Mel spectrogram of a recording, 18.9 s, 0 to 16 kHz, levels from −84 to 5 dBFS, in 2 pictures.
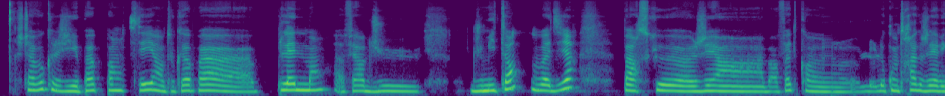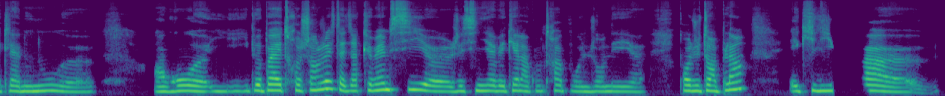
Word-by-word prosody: Je -, -, -10 dB
t'avoue 245 Hz, +1 st, +1 dB
que 250 Hz, -2 st, -1 dB
j'y 195 Hz, -1 st, 0 dB
ai -, -, +1 dB
pas 220 Hz, +5 st, 0 dB
pensé, 230 Hz, +1 st, 0 dB
en 215 Hz, -4 st, 0 dB
tout 190 Hz, 0 st, -7 dB
cas, 215 Hz, +3 st, 0 dB
pas 205 Hz, -5 st, -1 dB, 0.2 s
pleinement, 240 Hz, 0 st, +4 dB
à 185 Hz, -6 st, -9 dB
faire 205 Hz, +3 st, -3 dB
du 190 Hz, 0 st, -2 dB, 0.5 s
du 200 Hz, 0 st, +2 dB
mi-temps, 220 Hz, -, +3 dB
on 255 Hz, -, -2 dB
va 220 Hz, -2 st, +3 dB
dire, 300 Hz, +11 st, +2 dB, 0.5 s
parce 210 Hz, -3 st, 0 dB
que, 245 Hz, -, -3 dB, 0.3 s
heu, -, -, +2 dB
j'ai 200 Hz, +2 st, +1 dB
un, 190 Hz, -2 st, 0 dB
bah, 180 Hz, -, -6 dB
en -, -, -6 dB
fait, 225 Hz, +5 st, -5 dB
quand, 205 Hz, -, -5 dB
heu, 175 Hz, -1 st, -5 dB
le 190 Hz, +1 st, -8 dB
le 205 Hz, +2 st, -3 dB
contrat 220 Hz, +3 st, -1 dB
que 220 Hz, -, 0 dB
j'ai 205 Hz, +1 st, +1 dB
avec 195 Hz, -1 st, -1 dB
la 205 Hz, -2 st, 0 dB
nounou, 200 Hz, +2 st, +1 dB
heu, 175 Hz, 0 st, -7 dB, 0.6 s
en 185 Hz, 0 st, 0 dB
gros, 205 Hz, +3 st, +3 dB
heu, 185 Hz, -1 st, +1 dB
i -, -, -9 dB
i 190 Hz, +1 st, -5 dB
il -, -, -5 dB
peut 220 Hz, +1 st, +3 dB
pas 230 Hz, +2 st, +6 dB
être 220 Hz, 0 st, 0 dB
changé. 245 Hz, +7 st, +4 dB
C'est-à-dire 210 Hz, -7 st, -1 dB
que, 225 Hz, -, 0 dB
même 240 Hz, +3 st, +5 dB
si, 255 Hz, -1 st, +2 dB
heu, 190 Hz, -3 st, +1 dB
j'ai 190 Hz, +2 st, -2 dB
signé 210 Hz, +3 st, 0 dB
avec 200 Hz, -2 st, -1 dB
elle 220 Hz, -, +1 dB
un 195 Hz, -, -2 dB
contrat 200 Hz, +2 st, -6 dB
pour 195 Hz, -2 st, -7 dB
une 180 Hz, -1 st, -1 dB
journée, 185 Hz, 0 st, -3 dB
heu, -, -, -9 dB, 0.4 s
pour 215 Hz, -, +3 dB
du 205 Hz, -1 st, +3 dB
temps 210 Hz, -2 st, +3 dB
plein 260 Hz, +8 st, +2 dB, 0.4 s
et 195 Hz, -, 0 dB
qu'il 205 Hz, +3 st, 0 dB
y 210 Hz, -, +3 dB
ait -, -, -2 dB, 0.3 s
pas, 190 Hz, -5 st, +1 dB
heu, 125 Hz, -3 st, -21 dB
205 Hz, 235 wpm, -20 LUFS, 190-225 Hz, 0.6 s, pas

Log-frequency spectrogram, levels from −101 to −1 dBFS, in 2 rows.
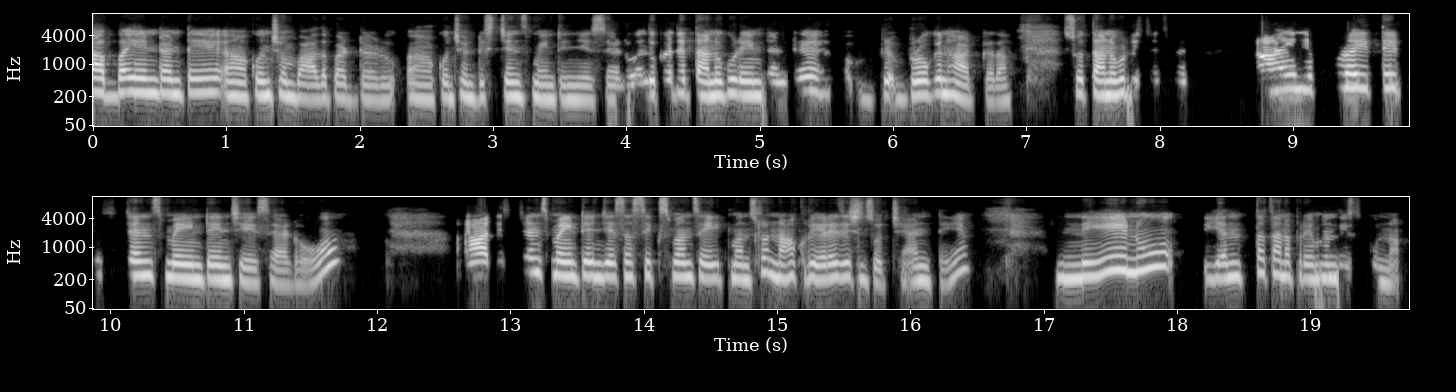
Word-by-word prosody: అబ్బాయి 250 Hz, +5 st, +4 dB
ఏంటంటే 240 Hz, 0 st, +1 dB, 0.2 s
ఆహ్ 205 Hz, -1 st, +1 dB
కొంచెం 215 Hz, 0 st, +1 dB
బాధ 180 Hz, 0 st, -2 dB
పడ్డాడు. 175 Hz, -2 st, -7 dB, 0.2 s
ఆహ్, 180 Hz, -1 st, -4 dB
కొంచెం 195 Hz, +2 st, -3 dB
డిస్టెన్స్ 205 Hz, 0 st, -2 dB
మెయింటెయిన్ 175 Hz, -1 st, -4 dB
చేశాడు. 170 Hz, +1 st, -8 dB
అందుకనే 230 Hz, +2 st, -1 dB
తను 210 Hz, -1 st, +6 dB
గూడా 235 Hz, -2 st, +3 dB
ఏంటంటే 210 Hz, +3 st, -3 dB, 0.6 s
బ్రొ -, -, 0 dB
బ్రోకెన్ 220 Hz, +2 st, +2 dB
హార్ట్ 175 Hz, -3 st, -2 dB
కదా! 165 Hz, +1 st, -7 dB, 0.5 s
సో, -, -, -7 dB
తను 215 Hz, 0 st, +6 dB
గూడా 235 Hz, -, -3 dB
డిస్టెన్స్ 220 Hz, -1 st, -29 dB
మె 210 Hz, -, -10 dB, 0.7 s
ఆయన 290 Hz, +2 st, +5 dB
ఎప్పుడైతే 310 Hz, -1 st, +3 dB, 0.2 s
డిస్టెన్స్ 250 Hz, -1 st, -2 dB
మెయింటెయి‌న్ 210 Hz, -2 st, +2 dB
చేశాడో! 165 Hz, -3 st, -7 dB, 1.3 s
ఆ -, -, +11 dB
డిస్టెన్స్ 290 Hz, +1 st, -5 dB
మెయింటెయిన్ 240 Hz, -1 st, +3 dB
చేసిన 230 Hz, +1 st, -1 dB
6 245 Hz, -, -3 dB
మంత్స్ 230 Hz, 0 st, 0 dB
8 210 Hz, 0 st, -5 dB
మంత్స్‌లో 210 Hz, +8 st, -3 dB
నాకు 235 Hz, +1 st, -3 dB
రియలైజేషన్స్ 210 Hz, -2 st, -1 dB
వచ్చాయి. 165 Hz, -, -10 dB
అంటే 185 Hz, -1 st, -7 dB, 1.0 s
నేను 300 Hz, +6 st, +4 dB, 0.6 s
ఎంత 230 Hz, +1 st, -3 dB
తన 260 Hz, -3 st, 0 dB
ప్రేమని 215 Hz, 0 st, -2 dB
తీసుకున్న. 180 Hz, -2 st, -13 dB
215 Hz, 140 wpm, -21 LUFS, 195-240 Hz, 1.3 s, ఆ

